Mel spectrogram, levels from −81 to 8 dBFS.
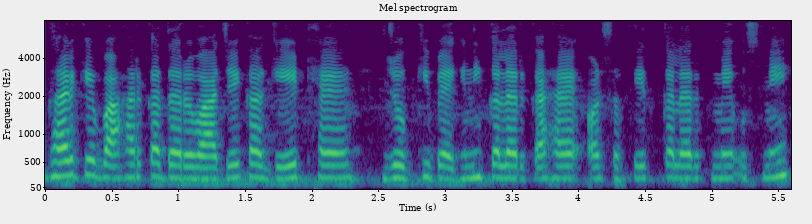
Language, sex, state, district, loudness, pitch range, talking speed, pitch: Hindi, female, Chhattisgarh, Raipur, -20 LUFS, 215-230 Hz, 215 wpm, 220 Hz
